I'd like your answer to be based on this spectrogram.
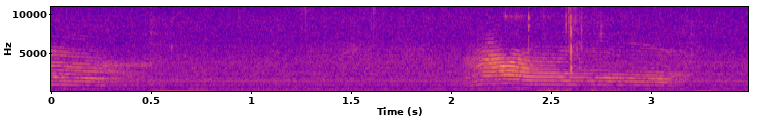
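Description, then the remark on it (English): A cat meows twice, first a brief cry near the start, then a longer, drawn-out wail rising and falling, over a low rumbling background with a few soft thumps. “The cat has a urinary infection?”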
